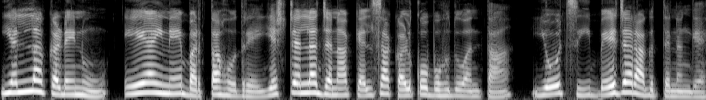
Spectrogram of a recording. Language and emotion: Kannada, sad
